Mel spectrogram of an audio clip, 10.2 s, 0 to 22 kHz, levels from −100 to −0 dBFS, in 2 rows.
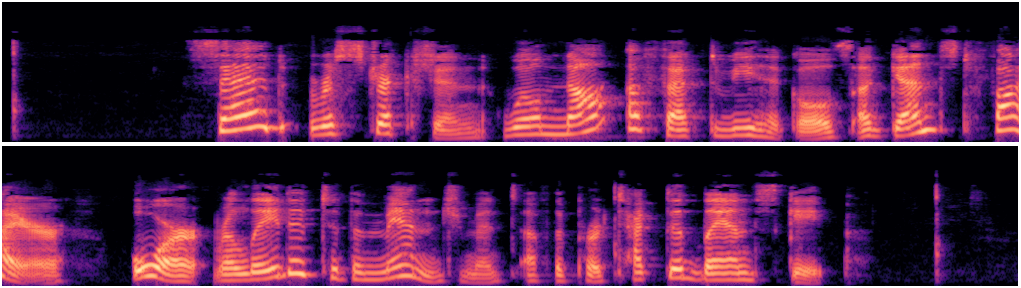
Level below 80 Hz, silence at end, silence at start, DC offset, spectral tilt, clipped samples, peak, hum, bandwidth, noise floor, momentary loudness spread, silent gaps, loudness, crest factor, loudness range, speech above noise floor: -74 dBFS; 1 s; 1 s; under 0.1%; -3.5 dB/octave; under 0.1%; -2 dBFS; none; 7.4 kHz; -84 dBFS; 13 LU; none; -18 LUFS; 18 dB; 4 LU; 66 dB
